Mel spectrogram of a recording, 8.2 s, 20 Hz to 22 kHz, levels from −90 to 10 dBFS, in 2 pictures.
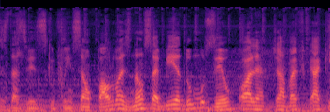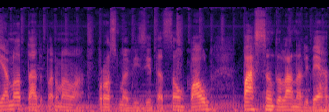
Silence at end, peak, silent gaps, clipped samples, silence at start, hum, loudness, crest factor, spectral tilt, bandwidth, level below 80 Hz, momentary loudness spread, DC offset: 0 s; 0 dBFS; none; under 0.1%; 0 s; none; -22 LUFS; 22 dB; -5.5 dB/octave; 17 kHz; -36 dBFS; 8 LU; under 0.1%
